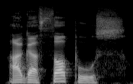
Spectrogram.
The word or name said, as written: Agathopous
